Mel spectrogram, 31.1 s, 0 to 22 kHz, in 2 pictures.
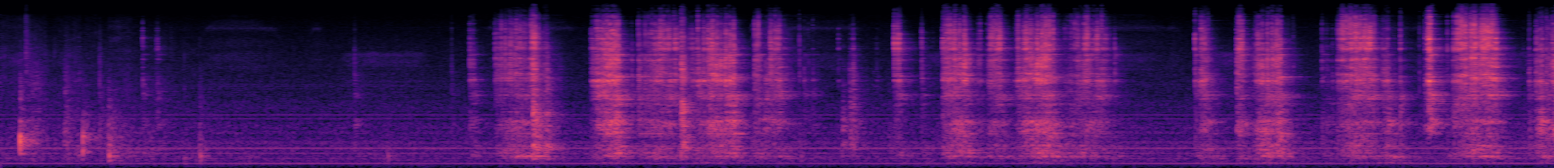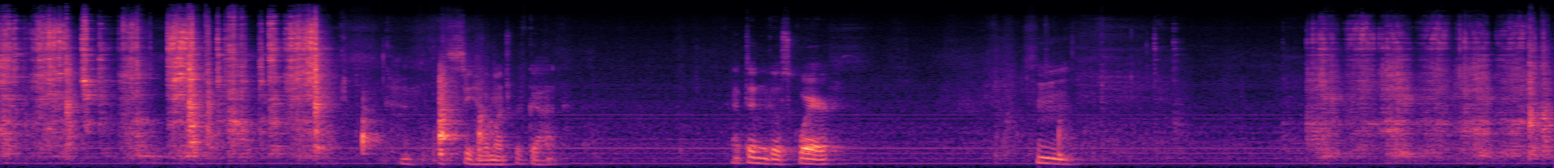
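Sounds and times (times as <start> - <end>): metal file rasping: 5.0 - 8.1, 9.0 - 11.2, 12.0 - 19.0, 28.6 - 31.0.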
